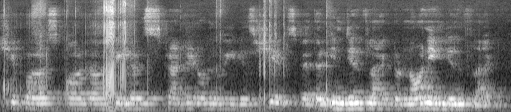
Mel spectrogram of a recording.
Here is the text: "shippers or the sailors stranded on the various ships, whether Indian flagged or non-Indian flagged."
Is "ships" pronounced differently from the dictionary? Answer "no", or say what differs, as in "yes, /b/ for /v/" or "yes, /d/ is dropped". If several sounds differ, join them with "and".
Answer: no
